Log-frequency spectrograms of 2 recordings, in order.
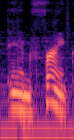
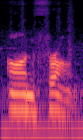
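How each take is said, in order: First: The name is said with an American pronunciation. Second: The name is said with its original pronunciation. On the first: The speaker calls it wrong. "it's not pronounced Anne Frank. That's the American pronunciation" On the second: The speaker calls it right. "It's Anne Frank"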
